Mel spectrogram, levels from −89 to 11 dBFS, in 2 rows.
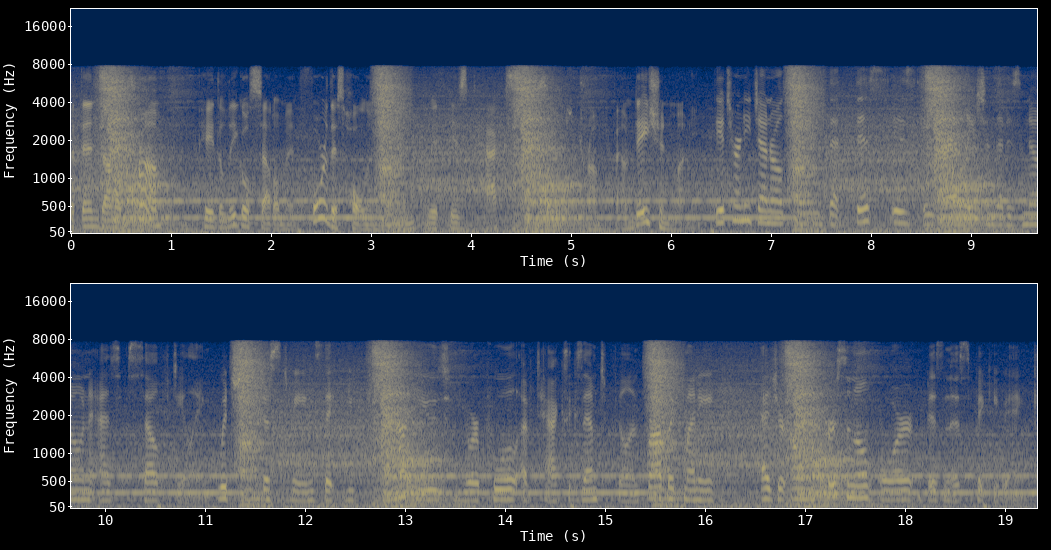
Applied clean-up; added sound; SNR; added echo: none; Mechanisms; -2 dB; none.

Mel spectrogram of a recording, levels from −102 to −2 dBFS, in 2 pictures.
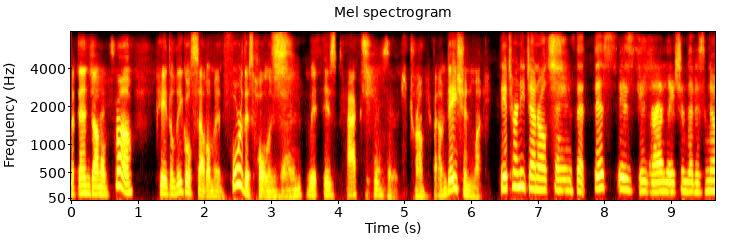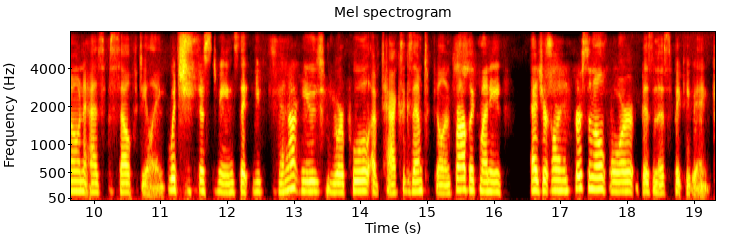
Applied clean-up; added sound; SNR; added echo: neural mask model Resemble Enhance denoiser.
